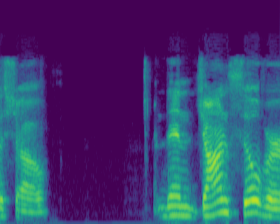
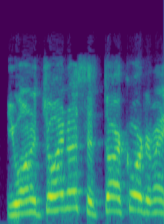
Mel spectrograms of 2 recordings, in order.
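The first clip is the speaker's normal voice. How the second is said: eager recruiting; 7 semitones higher, 4 dB louder, faster than usual. Retold or imitated. Retold eager recruiting pitch.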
